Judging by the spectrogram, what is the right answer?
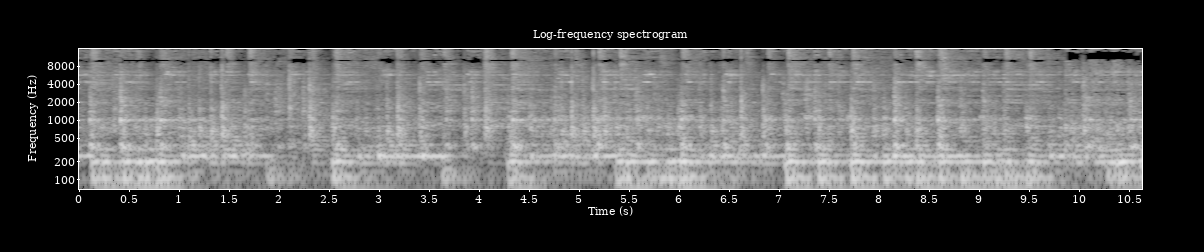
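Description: Traditional Vietnamese water-puppet ensemble playing percussion-led music: quick wood-block clicks over low drumming that comes in phrases a second or two long with short breaks between them.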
